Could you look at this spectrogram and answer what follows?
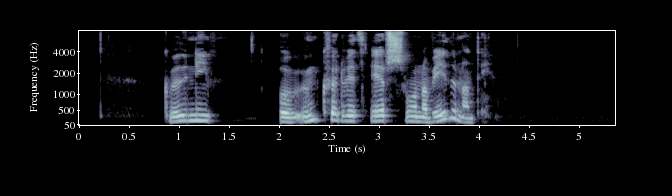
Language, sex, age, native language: Icelandic, male, 30-39, Icelandic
